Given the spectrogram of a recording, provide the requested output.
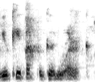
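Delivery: high-pitched imitation of an encouraging agent; agent's encouragement. Departing agent praises the young inventor, high-pitched imitated encouragement. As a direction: lift the voice well up for quoted praise.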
